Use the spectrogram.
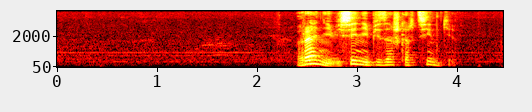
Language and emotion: Russian, positive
